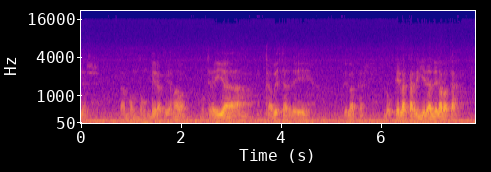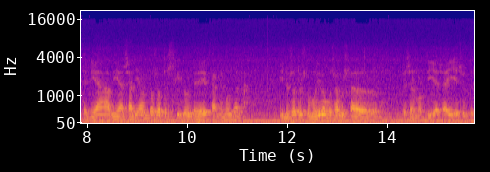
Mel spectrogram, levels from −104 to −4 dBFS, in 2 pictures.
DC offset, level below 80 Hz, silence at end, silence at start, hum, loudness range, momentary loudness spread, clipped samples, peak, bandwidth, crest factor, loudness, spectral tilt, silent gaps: under 0.1%; -44 dBFS; 0 s; 0 s; none; 4 LU; 15 LU; under 0.1%; -12 dBFS; 10 kHz; 18 dB; -32 LUFS; -9.5 dB/octave; none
